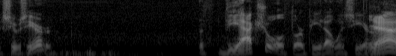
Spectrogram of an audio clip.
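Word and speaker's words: Thorpedo: explain to me why her name is spelled torpedo with a th torpedo torpedo so it was really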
